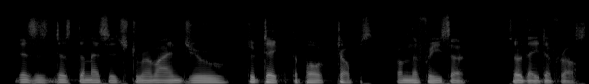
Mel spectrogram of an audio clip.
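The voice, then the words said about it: Poor imitation of another person's voice. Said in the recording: “a really bad Alan Rickman impersonation”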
